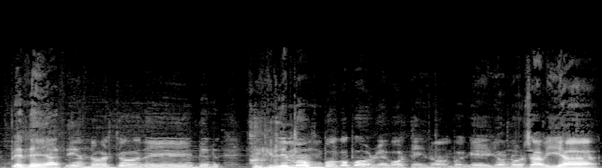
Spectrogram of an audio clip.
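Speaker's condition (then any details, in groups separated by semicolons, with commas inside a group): Cerebral palsy; mild, lesser degree of disability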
